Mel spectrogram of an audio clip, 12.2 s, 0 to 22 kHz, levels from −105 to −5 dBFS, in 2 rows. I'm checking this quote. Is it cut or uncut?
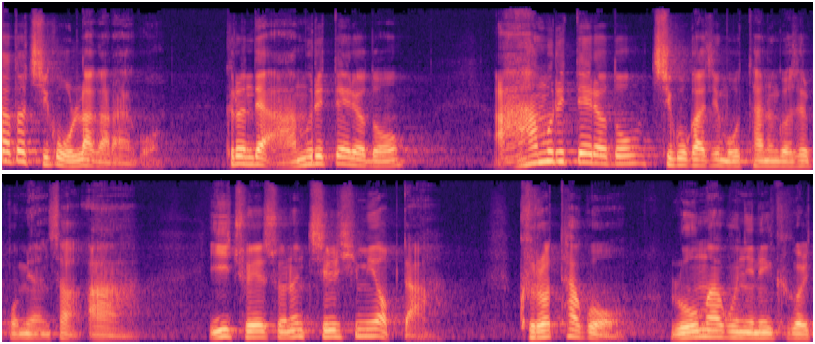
uncut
